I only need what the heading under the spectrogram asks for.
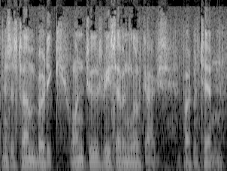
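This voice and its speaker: An actor playing a brisk, gruff police chief in a 1940s radio crime drama, matter-of-fact in manner. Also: male voice, low-pitched, bright, forceful tone. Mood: brisk, businesslike. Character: brisk, gruff male police chief briefing his men. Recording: dull old radio, faint noise.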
